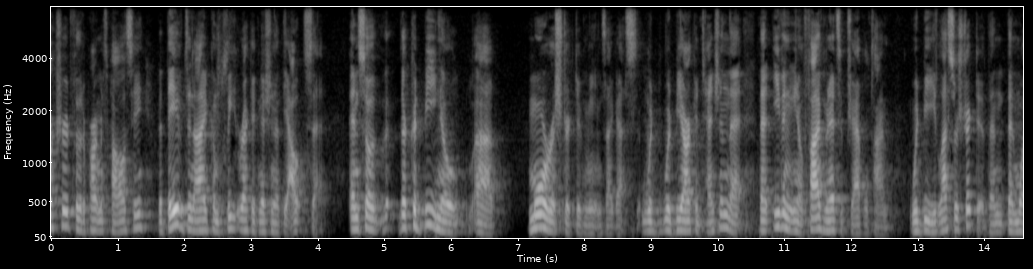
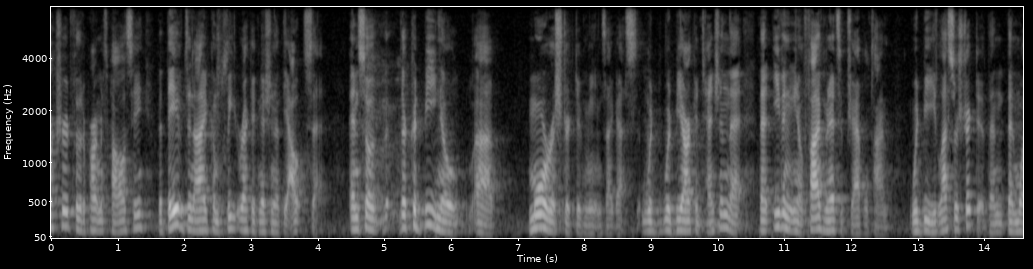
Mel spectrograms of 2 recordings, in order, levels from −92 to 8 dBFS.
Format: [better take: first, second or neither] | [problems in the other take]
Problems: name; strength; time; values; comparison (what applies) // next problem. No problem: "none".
second | noise reduction (neural mask model Resemble Enhance denoiser)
